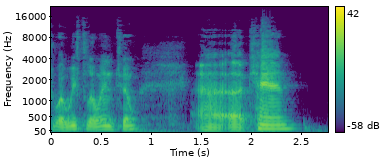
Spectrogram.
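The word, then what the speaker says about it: Cannes: we flew into a can don't pronounce it con it's not it's can't then you have central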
